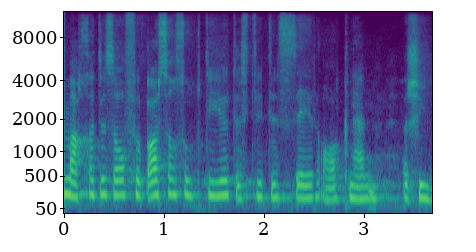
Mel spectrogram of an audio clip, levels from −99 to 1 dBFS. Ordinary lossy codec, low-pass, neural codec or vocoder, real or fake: none; none; codec, 24 kHz, 1 kbps, SNAC; fake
